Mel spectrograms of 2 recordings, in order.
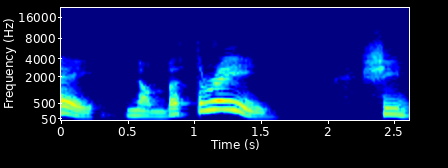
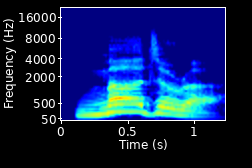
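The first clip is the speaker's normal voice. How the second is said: "Murderer" stressed on MUR, falling away after; stress on first syllable. Shown as a demonstration. Teacher models the word for learners, MUR stressed in "Murderer". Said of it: "The stress is on the first syllable".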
